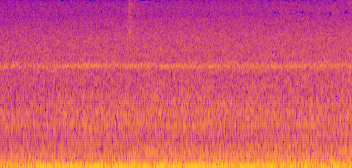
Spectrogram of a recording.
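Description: Honolulu Skyline metro train running along its elevated guideway, heard from inside the passenger car: a steady low rumble with a constant high-pitched whine over it.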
